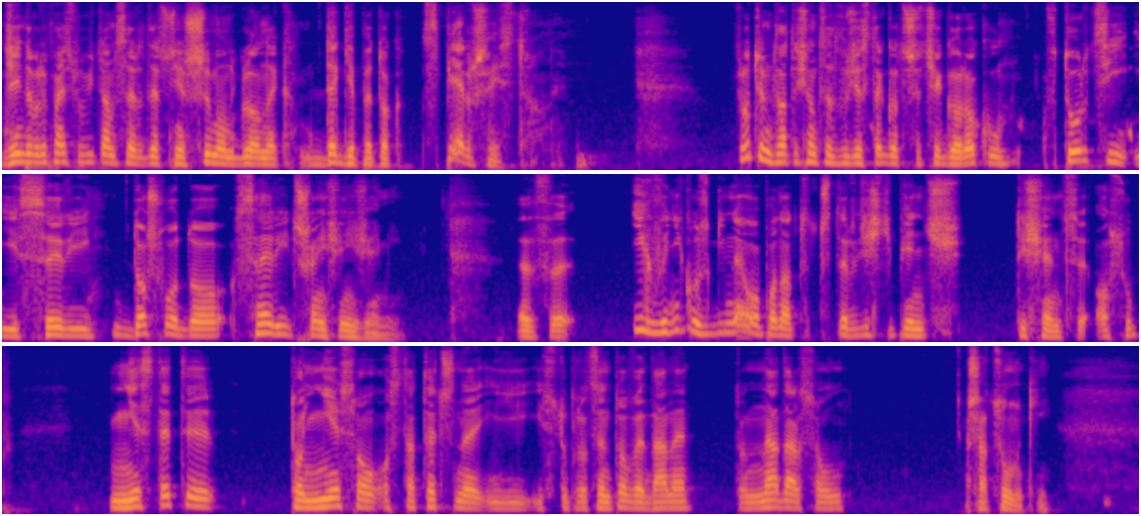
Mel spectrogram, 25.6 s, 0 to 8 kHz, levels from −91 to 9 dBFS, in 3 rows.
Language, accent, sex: Polish, native, male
